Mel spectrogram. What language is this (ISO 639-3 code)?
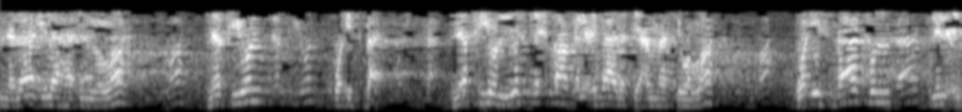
ara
